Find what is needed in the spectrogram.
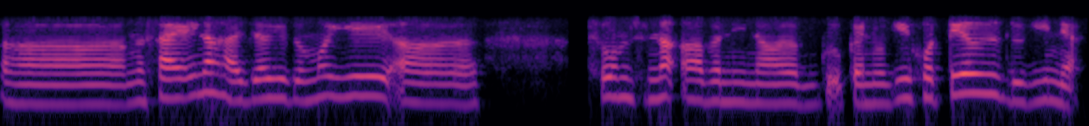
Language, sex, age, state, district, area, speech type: Manipuri, female, 30-45, Manipur, Kangpokpi, urban, conversation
